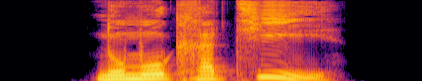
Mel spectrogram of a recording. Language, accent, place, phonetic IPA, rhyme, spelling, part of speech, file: German, Germany, Berlin, [nomokʁaˈtiː], -iː, Nomokratie, noun, De-Nomokratie.ogg
- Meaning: nomocracy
